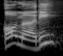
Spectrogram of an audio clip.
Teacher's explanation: قمری میں قاف کو پر رکھنا ہے، قمری، را باریک ہو جائے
